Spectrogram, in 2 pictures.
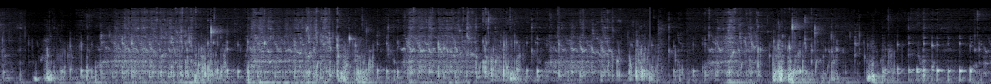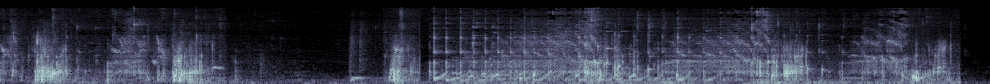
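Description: A young man slurps and sucks jelly from a bottle up close.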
